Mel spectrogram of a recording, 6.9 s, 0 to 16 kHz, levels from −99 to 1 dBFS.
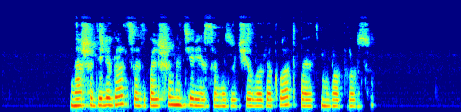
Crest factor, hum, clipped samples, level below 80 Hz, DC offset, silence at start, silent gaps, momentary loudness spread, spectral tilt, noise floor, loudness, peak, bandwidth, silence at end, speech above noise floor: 16 dB; none; under 0.1%; -74 dBFS; under 0.1%; 1.05 s; none; 10 LU; -5.5 dB/octave; -85 dBFS; -24 LUFS; -8 dBFS; 7.8 kHz; 1.4 s; 62 dB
